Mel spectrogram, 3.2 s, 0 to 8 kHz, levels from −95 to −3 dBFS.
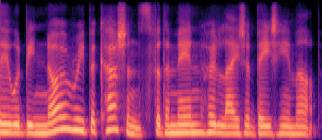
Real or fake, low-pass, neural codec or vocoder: fake; 7.2 kHz; codec, 24 kHz, 1.2 kbps, DualCodec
